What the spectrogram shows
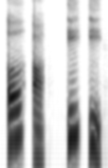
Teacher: इन्हें बोलने के लिए किसी दूसरे वर्ण की मदद की जरूरत नहीं पड़ती। हवा फेफड़ों से निकलती है और बिना किसी रुकावट के बाहर आ जाती है। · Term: स्वर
